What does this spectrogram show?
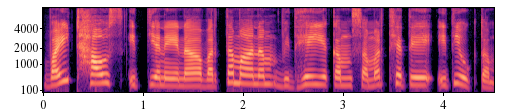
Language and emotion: Sanskrit, neutral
